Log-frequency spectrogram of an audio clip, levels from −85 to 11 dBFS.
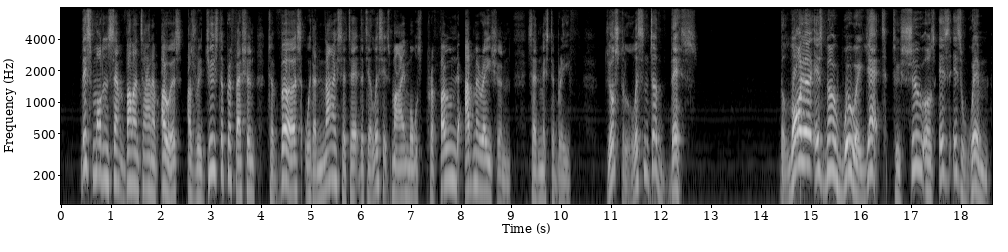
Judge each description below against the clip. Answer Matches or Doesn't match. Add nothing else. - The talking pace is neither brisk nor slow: Doesn't match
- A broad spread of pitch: Matches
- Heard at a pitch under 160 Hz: Matches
